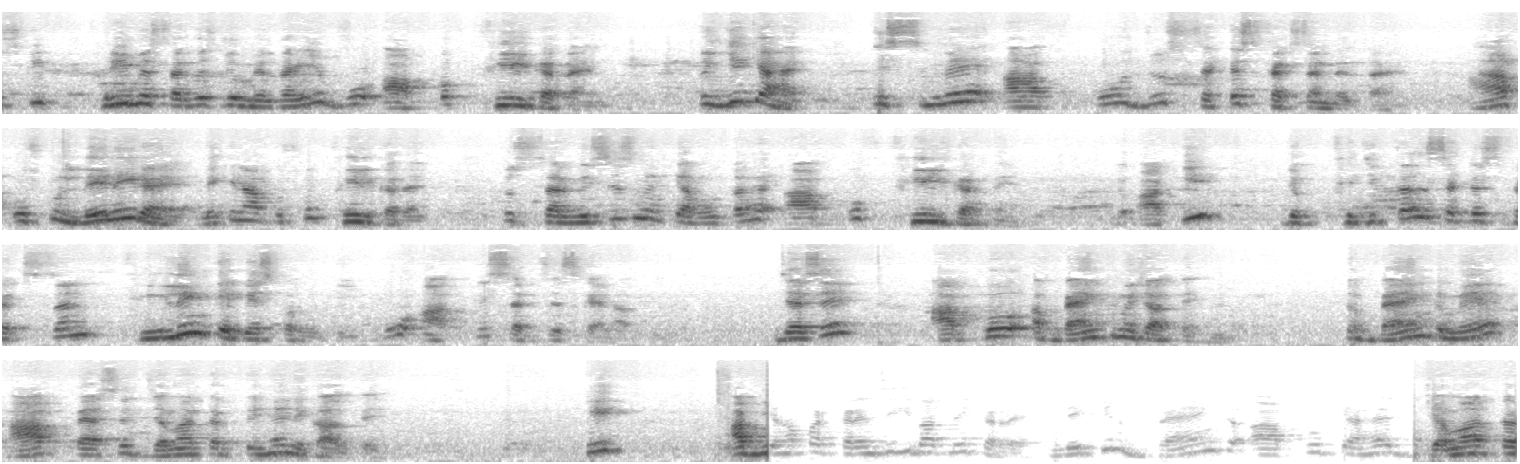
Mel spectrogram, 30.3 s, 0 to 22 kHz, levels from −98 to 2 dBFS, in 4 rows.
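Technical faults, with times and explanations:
26.58–29.81 s: one channel inverted, likely; when summed to mono the shared content cancels, dropping the level by about 33 dB and leaving only a faint residue.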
